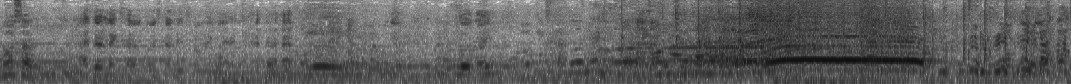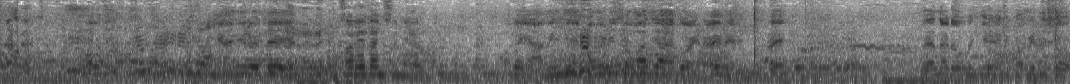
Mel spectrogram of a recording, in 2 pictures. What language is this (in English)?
Nepali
